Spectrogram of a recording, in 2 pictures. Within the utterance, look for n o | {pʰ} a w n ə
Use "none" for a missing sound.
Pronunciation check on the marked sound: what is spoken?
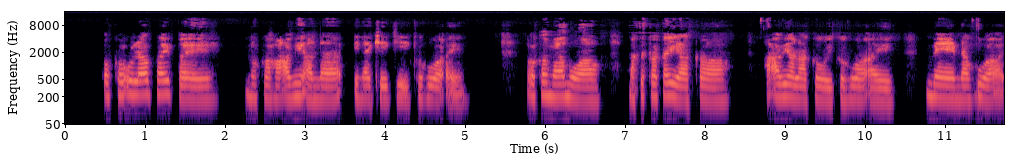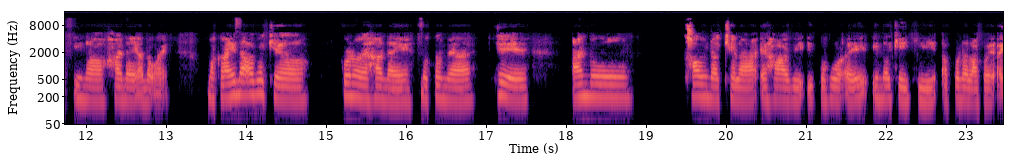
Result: kʰ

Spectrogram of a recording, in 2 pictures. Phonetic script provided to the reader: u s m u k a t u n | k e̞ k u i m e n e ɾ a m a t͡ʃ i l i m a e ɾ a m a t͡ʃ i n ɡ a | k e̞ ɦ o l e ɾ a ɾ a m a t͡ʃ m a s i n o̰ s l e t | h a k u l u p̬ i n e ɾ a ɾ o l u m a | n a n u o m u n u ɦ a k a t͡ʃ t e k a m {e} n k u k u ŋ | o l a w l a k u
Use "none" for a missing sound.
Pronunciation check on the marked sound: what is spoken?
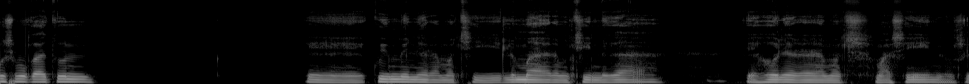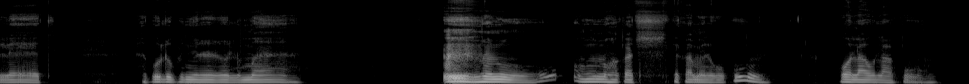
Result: e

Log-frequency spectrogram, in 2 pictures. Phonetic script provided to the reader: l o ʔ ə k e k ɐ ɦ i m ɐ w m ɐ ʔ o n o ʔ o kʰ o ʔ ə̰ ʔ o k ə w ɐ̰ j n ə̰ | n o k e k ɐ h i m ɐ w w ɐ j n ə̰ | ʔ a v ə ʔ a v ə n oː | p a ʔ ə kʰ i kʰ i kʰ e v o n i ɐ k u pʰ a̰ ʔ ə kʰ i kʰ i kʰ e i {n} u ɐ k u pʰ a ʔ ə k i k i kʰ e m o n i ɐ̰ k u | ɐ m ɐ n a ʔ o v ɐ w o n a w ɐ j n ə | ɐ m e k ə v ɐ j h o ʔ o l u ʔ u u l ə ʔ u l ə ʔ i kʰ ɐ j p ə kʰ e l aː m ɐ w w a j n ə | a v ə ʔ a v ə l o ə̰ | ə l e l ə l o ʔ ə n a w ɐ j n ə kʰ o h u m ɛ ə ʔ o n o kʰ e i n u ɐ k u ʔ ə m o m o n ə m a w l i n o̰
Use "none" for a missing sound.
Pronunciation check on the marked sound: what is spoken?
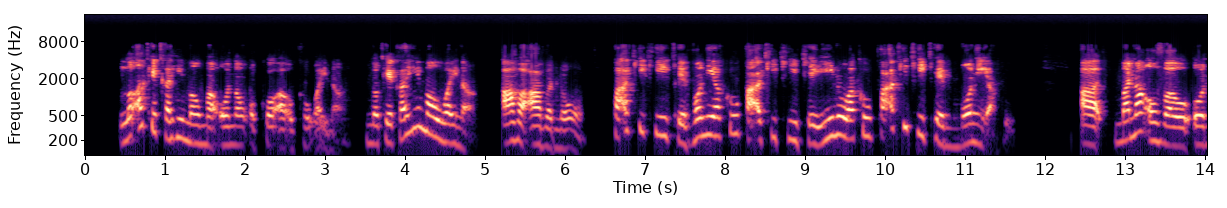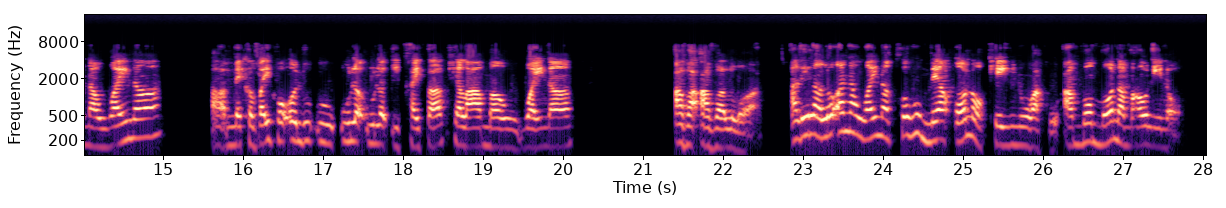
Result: n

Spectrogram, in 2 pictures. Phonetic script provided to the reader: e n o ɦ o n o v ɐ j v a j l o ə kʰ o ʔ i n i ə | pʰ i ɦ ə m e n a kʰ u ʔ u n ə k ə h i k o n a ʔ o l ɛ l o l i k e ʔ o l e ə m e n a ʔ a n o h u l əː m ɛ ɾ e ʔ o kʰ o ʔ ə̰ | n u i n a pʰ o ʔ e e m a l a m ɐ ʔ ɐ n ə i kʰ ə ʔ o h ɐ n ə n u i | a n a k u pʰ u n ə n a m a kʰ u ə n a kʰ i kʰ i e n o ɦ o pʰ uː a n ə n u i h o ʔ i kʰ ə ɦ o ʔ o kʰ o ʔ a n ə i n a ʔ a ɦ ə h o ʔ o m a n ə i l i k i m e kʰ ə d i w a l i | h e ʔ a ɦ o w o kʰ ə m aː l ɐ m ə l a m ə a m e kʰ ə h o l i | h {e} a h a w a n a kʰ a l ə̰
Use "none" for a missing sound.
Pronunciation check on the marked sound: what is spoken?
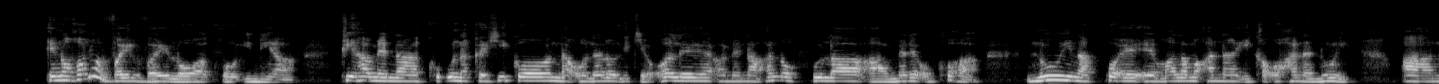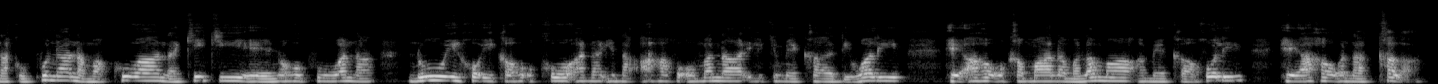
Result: e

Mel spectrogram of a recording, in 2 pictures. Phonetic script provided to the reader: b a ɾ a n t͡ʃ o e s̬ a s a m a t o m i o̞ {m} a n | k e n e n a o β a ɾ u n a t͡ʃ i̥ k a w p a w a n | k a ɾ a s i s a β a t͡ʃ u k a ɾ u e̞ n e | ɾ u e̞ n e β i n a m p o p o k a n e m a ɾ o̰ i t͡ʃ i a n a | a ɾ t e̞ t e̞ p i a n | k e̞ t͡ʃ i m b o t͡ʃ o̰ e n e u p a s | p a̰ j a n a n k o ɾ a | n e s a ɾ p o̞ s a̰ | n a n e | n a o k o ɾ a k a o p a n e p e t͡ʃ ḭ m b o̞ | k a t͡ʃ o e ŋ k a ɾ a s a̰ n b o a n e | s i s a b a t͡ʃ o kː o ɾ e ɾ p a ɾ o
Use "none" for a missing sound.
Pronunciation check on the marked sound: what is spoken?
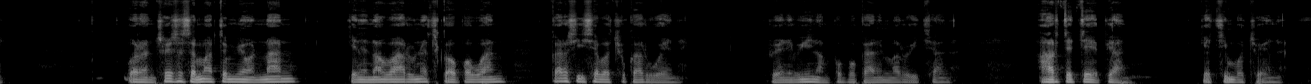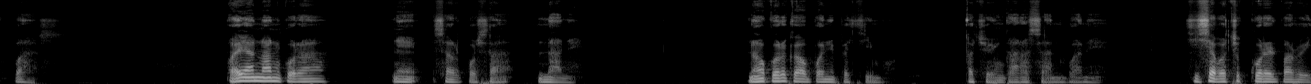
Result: n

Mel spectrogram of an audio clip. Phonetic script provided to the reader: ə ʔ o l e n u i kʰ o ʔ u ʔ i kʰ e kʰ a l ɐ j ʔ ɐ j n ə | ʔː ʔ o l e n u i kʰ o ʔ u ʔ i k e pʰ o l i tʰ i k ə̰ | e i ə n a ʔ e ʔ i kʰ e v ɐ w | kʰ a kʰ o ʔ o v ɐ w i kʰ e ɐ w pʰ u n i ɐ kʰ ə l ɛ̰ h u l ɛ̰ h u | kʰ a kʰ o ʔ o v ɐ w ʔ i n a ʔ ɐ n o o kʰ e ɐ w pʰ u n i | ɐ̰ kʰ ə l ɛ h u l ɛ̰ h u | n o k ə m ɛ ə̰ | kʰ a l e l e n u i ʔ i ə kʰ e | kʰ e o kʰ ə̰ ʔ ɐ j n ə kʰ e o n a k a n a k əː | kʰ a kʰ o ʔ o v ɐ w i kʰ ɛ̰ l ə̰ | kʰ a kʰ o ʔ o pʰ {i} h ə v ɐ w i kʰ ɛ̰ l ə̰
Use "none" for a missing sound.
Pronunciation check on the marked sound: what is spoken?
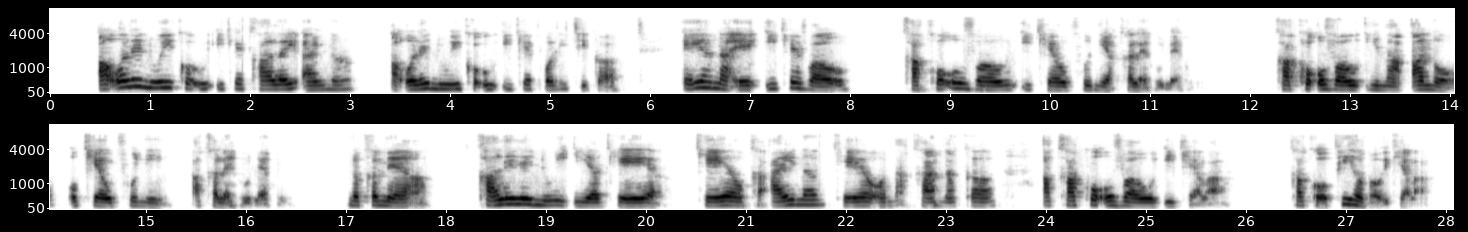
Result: i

